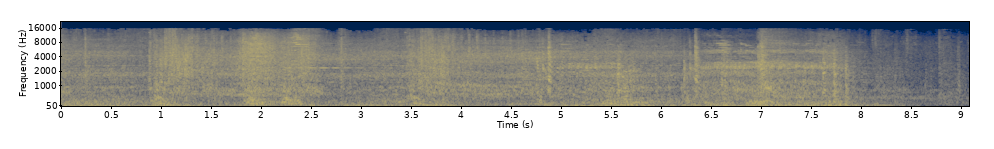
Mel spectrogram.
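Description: A sword slashes and clangs against a monster in a fight.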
